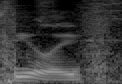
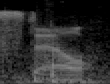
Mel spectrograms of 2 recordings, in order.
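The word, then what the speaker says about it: Stelle: I've always heard it pronounced Steely, but okay. No, it's Stell. I'm pretty sure because it's short. It's short for Stellaron.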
